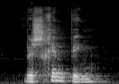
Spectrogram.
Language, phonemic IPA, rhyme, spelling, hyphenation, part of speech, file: Dutch, /bəˈsxɪm.pɪŋ/, -ɪmpɪŋ, beschimping, be‧schim‧ping, noun, Nl-beschimping.ogg
- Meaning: insult, mocking reproach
